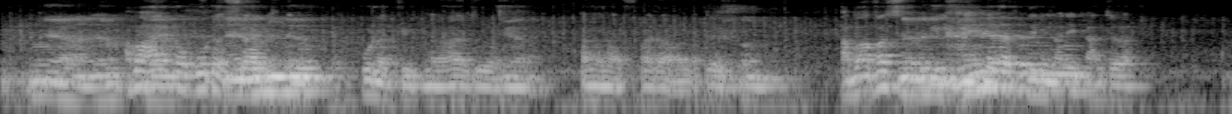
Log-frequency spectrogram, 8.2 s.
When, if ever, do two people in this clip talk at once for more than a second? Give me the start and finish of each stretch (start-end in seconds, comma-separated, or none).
0.8-2.2, 6.0-7.3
